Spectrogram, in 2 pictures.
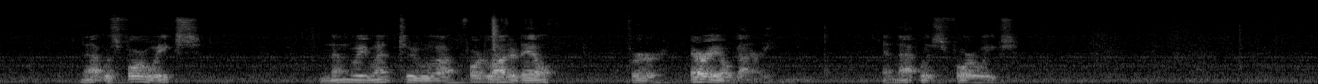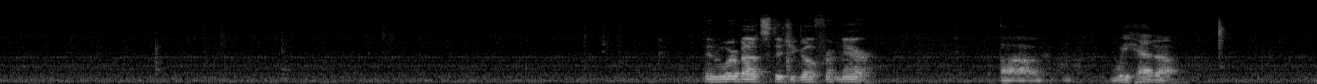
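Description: An elderly man speaks calmly and haltingly, close by, with long pauses.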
